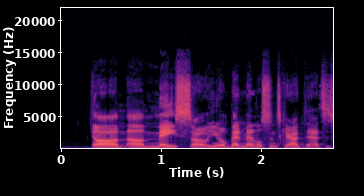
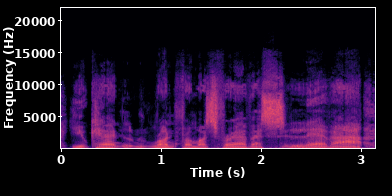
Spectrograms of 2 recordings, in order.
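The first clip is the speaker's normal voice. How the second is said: low, slow growling villain voice; slimy villain; 5 semitones lower than usual. Retold or imitated. Streamer impersonating Ben Mendelsohn greeting the heroine, low villain growl. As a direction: purr it like a slimy lizard villain. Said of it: "slimy salamander-esque villain with a growl".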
